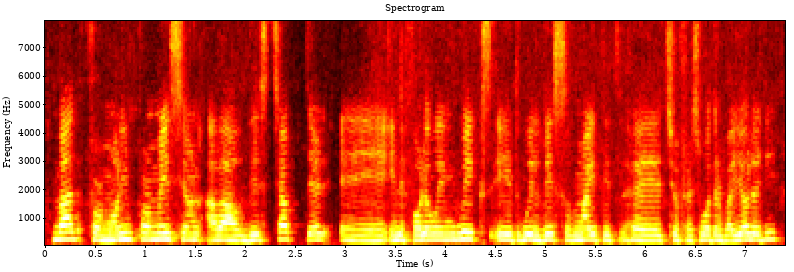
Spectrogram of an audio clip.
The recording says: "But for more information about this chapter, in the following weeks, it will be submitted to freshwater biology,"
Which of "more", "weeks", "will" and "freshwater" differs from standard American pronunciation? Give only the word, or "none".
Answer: freshwater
